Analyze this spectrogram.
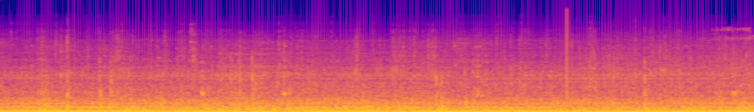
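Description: Zastava Yugo's engine running steadily at low revs, heard from inside the cabin as the car crawls over a bumpy grass track, with a few light knocks from the body.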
